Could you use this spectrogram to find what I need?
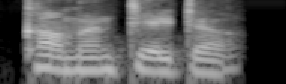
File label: "commentator", Indian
